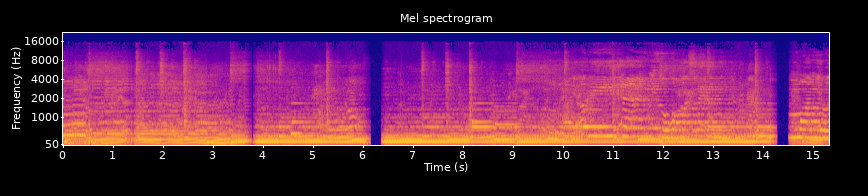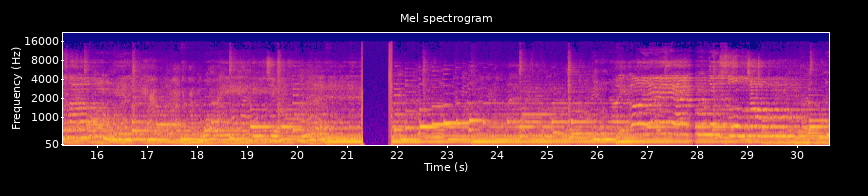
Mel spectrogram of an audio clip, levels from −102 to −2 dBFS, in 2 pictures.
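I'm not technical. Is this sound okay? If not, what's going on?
No. There are two kinds of problems.

The first is AAC frame loss with concealment. Small chunks of the compressed audio went missing. The player guessed what should be there by reusing the last good sound. Each gap becomes a brief smeared, noisy or phasey patch. It happens at 1.24 to 1.45 s, 3.65 to 3.88 s, 6.02 to 6.44 s, 14.15 to 14.59 s and 27.84 to 28.03 s. The gaps at 6.0 and 14.1 s are the longest, each about a third of a second.

The second is a cable pulled and plugged in, from 21.29 to 21.91 s. A live cable came out and went back in. You hear a pop, then near silence for just over half a second. Then there is a short burst of low 50 Hz mains buzz as the plug touches, and another pop when the sound returns.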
